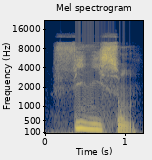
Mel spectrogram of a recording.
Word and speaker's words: finissons: Nous finissons. Okay, I-S-S-O-N-S. Issons. Nous finissons. Finissons. Okay, final S not pronounced. Nous finissons.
